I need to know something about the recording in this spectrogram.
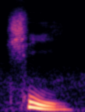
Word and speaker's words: qi: So today I'm talking about chi spelled qi pronouncedq chi life force.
